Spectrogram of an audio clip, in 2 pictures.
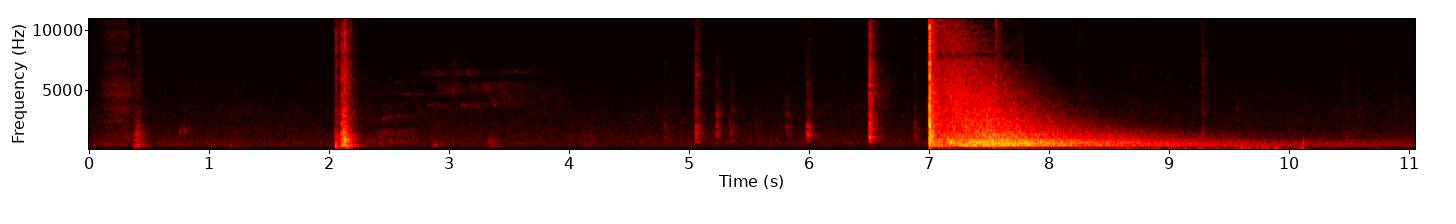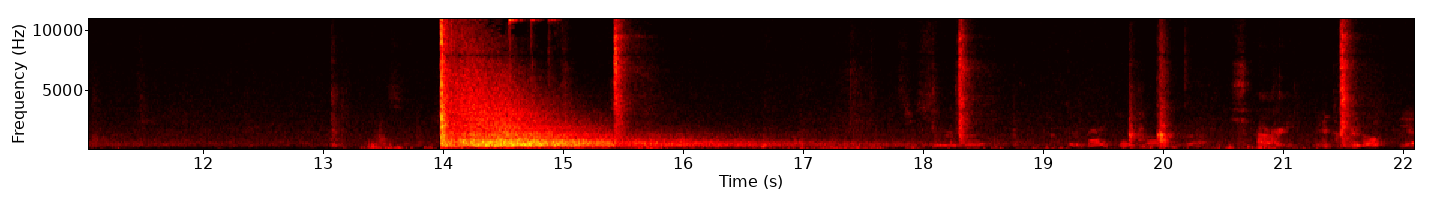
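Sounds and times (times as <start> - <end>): rifle shots with echo: 7.0 - 11.0, 14.0 - 18.0.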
